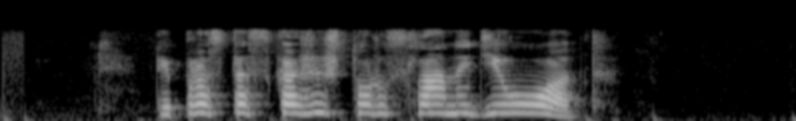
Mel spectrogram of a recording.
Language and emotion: Russian, neutral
